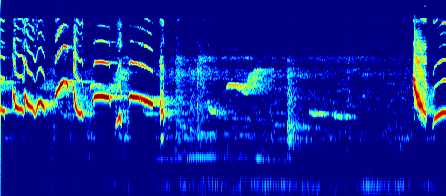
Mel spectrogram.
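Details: Oriental magpie-robin singing a rapid run of bright, looping whistled notes for about a second and a half, then quiet with faint distant chirps, ending with a sudden loud whistled phrase.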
